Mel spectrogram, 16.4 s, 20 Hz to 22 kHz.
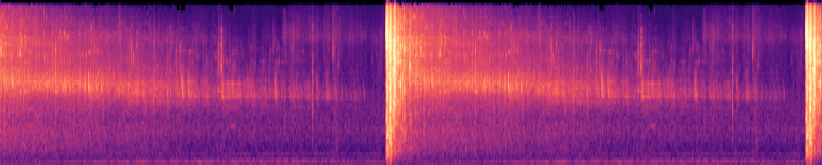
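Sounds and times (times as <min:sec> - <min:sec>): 
ice blocks smashing onto a frozen pond in Newton, Massachusetts: 0:00.0 - 0:04.8, 0:07.7 - 0:13.3, 0:16.1 - 0:16.4
bright glassy tinkling of ice: 0:00.0 - 0:06.4, 0:07.7 - 0:14.7, 0:16.1 - 0:16.4
faint low rumble: 0:00.0 - 0:16.2.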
